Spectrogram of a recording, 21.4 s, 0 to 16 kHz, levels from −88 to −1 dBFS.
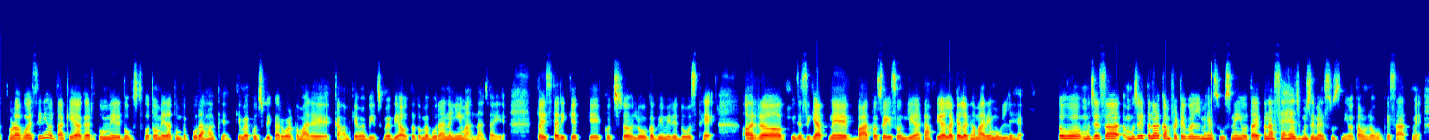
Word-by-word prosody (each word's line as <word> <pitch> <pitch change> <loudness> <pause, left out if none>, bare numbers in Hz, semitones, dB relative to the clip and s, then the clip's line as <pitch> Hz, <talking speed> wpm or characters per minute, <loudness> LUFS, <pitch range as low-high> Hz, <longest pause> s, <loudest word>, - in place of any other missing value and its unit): थोड़ा 205 0 +4
वो 210 +1 +1
ऐसे 205 +5 -2
नहीं 315 +3 -1
होता 220 -6 -1
कि 210 - 0
अगर 200 +1 +1
तुम 200 -1 0
मेरे 195 -1 +1
दोस्त 185 0 -7
हो 190 - -1
तो 195 +1 -2
मेरा 185 0 +1
तुम 185 0 -5
पे 185 - -7
पूरा 185 0 +2
हक़ 170 +1 -7
है 165 - -10
कि 185 - -3
मैं 185 +1 +1
कुछ 180 -3 -4
भी 170 - 0
करूँ 165 0 -1
और 170 - -1
तुम्हारे 165 -1 -1 0.3
काम 155 -3 -6
के 165 - 0
मैं 165 0 0
बीच 150 -1 -7
में 170 0 +1
भी 170 - 0
आऊँ 160 0 +1
तो 180 - -2
तुम्हें 175 0 -1
बुरा 165 0 -1
नहीं 175 +1 0
मानना 150 -3 -6
चाहिए। 140 -2 -10 0.5
तो 215 - +2
इस 205 0 -1
तरीक़े 190 0 +1
के 180 0 -5
कुछ 180 0 -5
लोग 170 0 +1
अभी 175 +1 0
मेरे 170 +1 -2
दोस्त 170 +2 -5
हैं - - +1 0.6
और 210 -2 +3 0.6
जैसे 190 +2 -3
कि 210 - -2
आपने 200 0 +3 0.2
बातों 155 +4 +1
से 195 0 -1
ही 200 - +3
सुन 180 -2 0
लिया 190 +4 +1
काफ़ी 195 +3 -1
अलग-अलग 190 0 +4
हमारे 180 -1 +1
मूल्य 170 -1 -1
हैं। 170 - -7 0.5
तो 270 - +6 0.3
मुझे 225 +4 +2
ऐसा 260 +1 +3 0.3
मुझे 235 +5 +2
इतना 275 0 +4
कंफ़र्टेबल 240 -2 +1
महसूस 200 -1 -1
नहीं 200 -1 +2
होता, 185 +1 +2
इतना 220 +4 +3
सहज 225 -2 +2
मुझे 215 0 +1
महसूस 175 -2 -3
नहीं 165 -1 -6
होता 170 0 -3
उन 165 -1 -3
लोगों 145 0 -4
के 180 +4 -7
साथ 180 - -3
में। - - -7
185 Hz, 230 wpm, -17 LUFS, 170-205 Hz, 0.6 s, तो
